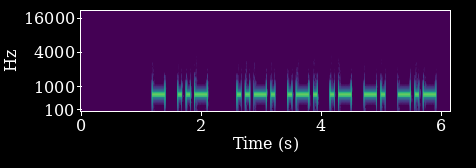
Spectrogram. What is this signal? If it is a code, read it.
Morse code, heard as a keyed tone, about 17 wpm, 700 Hz. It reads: TU FRANK
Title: K1USN SST QSO Practice - 17wpm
